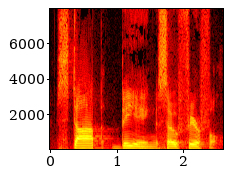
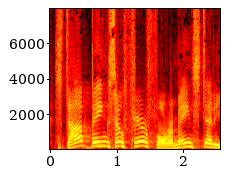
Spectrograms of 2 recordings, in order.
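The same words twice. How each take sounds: First: Slow and measured. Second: High, amused and lively; laughing paraphrase. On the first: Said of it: "Say that with me". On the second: Preacher to congregation, laughing and much higher. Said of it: "paraphrasing Moses with a laugh". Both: Shown as a demonstration.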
